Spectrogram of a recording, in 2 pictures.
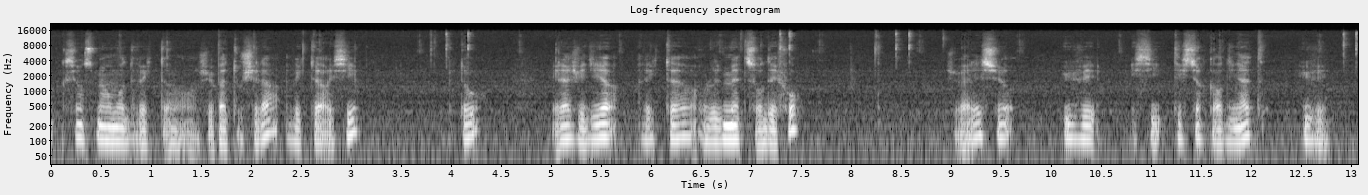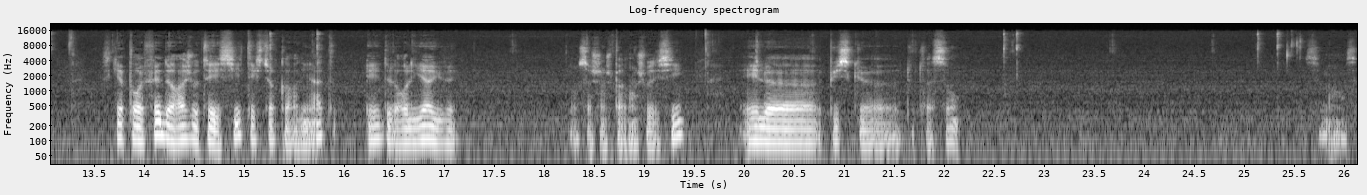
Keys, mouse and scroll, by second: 4.2 click, 7.6 click, 8.7 click, 15.5 click, 22.8 click.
